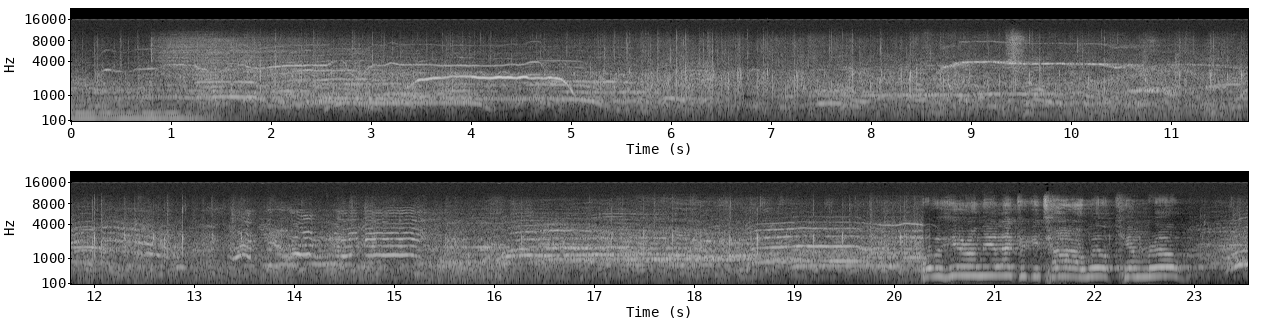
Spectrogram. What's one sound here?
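A rock band plays loudly with electric guitars and drums.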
